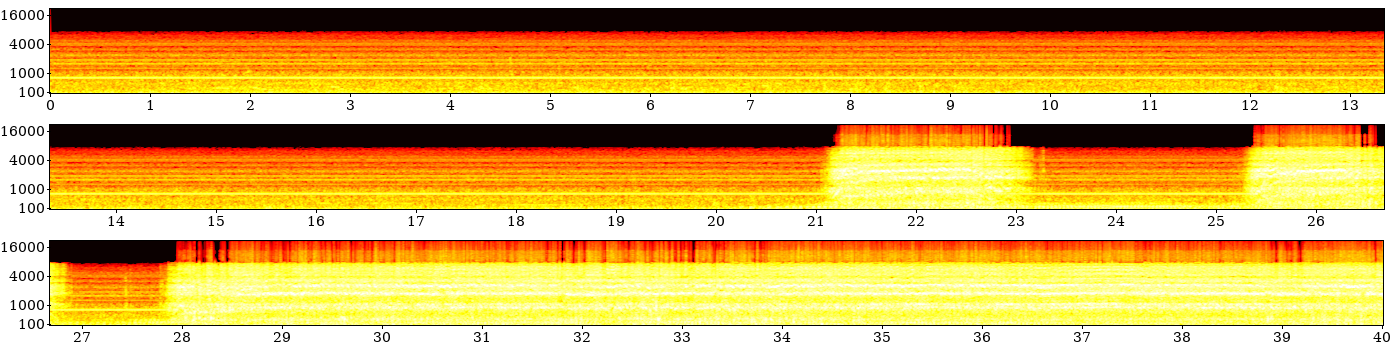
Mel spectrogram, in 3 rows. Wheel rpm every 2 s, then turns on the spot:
0, 0, 0, 0, 0, 0, 0, 0, 0, 0, 70, 80, 40, 60, 190, 230, 220, 230, 230, 230.
none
